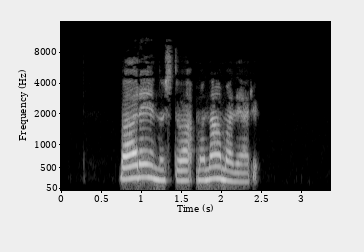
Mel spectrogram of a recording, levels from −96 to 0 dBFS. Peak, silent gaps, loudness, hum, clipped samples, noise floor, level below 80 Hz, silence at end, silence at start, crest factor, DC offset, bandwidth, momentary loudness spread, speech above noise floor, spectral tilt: -10 dBFS; none; -25 LUFS; none; under 0.1%; -86 dBFS; -66 dBFS; 0.95 s; 0.75 s; 16 dB; under 0.1%; 9.2 kHz; 11 LU; 62 dB; -5 dB/octave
